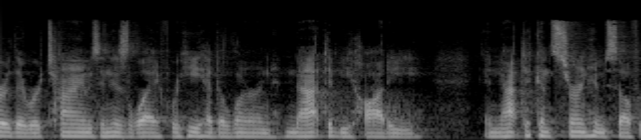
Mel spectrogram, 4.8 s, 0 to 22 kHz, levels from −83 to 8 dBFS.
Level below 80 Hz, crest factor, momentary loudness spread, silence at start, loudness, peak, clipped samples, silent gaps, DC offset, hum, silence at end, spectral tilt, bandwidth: -64 dBFS; 20 dB; 5 LU; 0 s; -28 LUFS; -8 dBFS; under 0.1%; none; under 0.1%; none; 0 s; -5 dB/octave; 12.5 kHz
